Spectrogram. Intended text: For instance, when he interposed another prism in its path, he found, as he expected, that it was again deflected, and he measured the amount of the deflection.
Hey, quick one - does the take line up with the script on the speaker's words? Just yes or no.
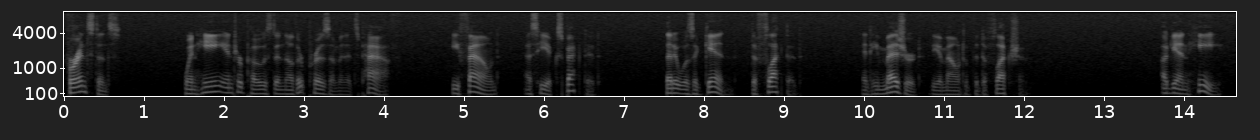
no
